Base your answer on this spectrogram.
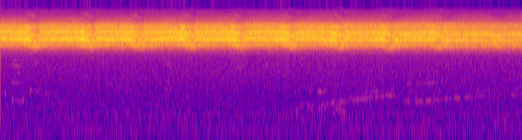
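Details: Cicadas chirping over Kansas fields at sunset on a warm evening, a continuous high buzzing wall with soft regular pulses, and a faint rising whistle from another critter midway.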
